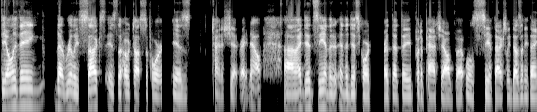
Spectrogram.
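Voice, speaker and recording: With a dry, close sound and no echo, a man talks at a moderate pace in a medium pitch, showing ordinary pitch variation. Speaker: podcast host. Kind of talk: casual chat. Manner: animated, swears casually.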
